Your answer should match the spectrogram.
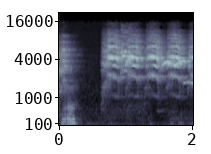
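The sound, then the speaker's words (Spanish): A loud, harsh squawk from an exotic pet bird bursts in after a brief pause and rasps on continuously for over a second, piercing, following a short snatch of voice at the start. “No, los que están dentro de casa son normalmente para que se queden aquí. ¿eh? Porque son especies exóticas, pues que se han perdido por ahí, que no ha aparecido el dueño”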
